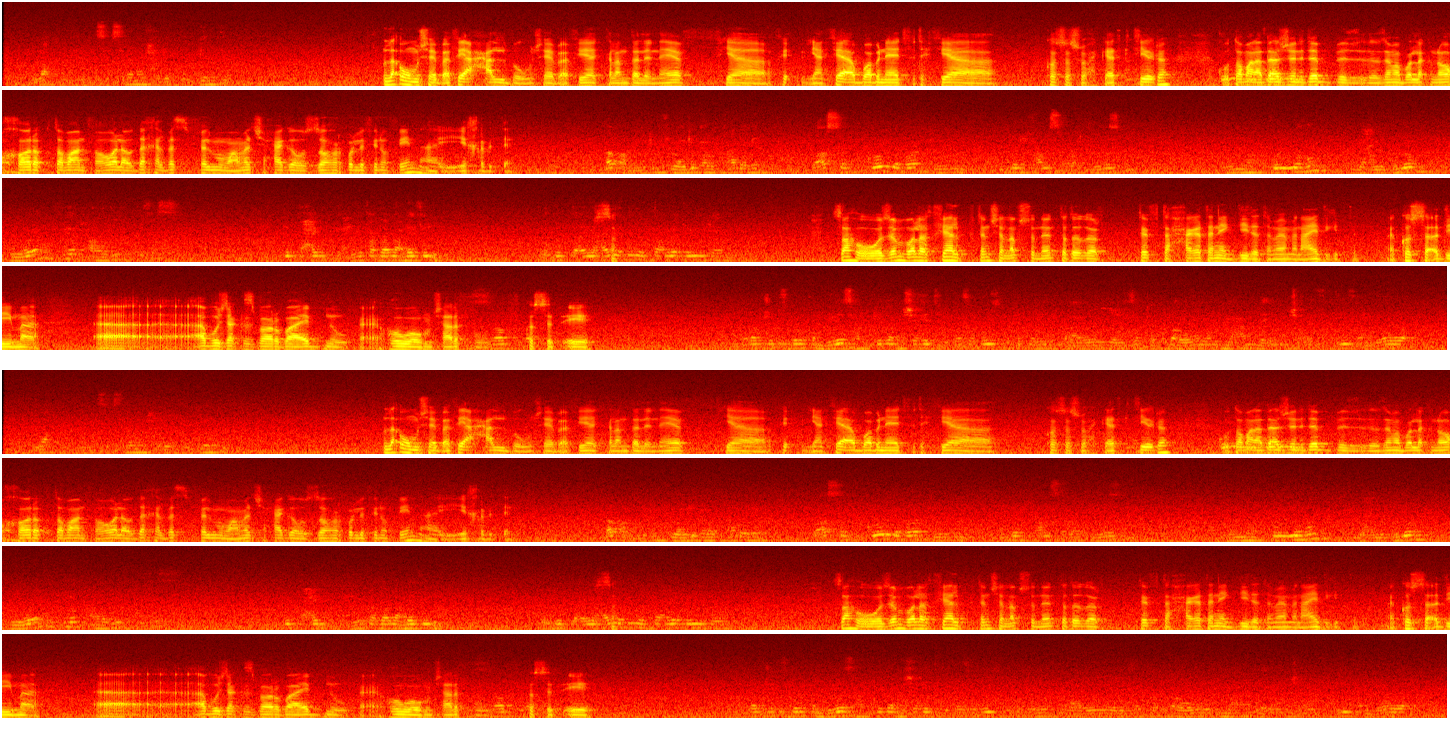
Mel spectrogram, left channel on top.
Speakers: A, on the left; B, on the left.
A: لا هي سلسله ناجحه جدا جدا يعني
B: لا ومش هيبقى فيها حلب ومش هيبقى فيها الكلام ده لان هي فيها في يعني فيها ابواب ان هي يتفتح فيها قصص وحكايات كتيره
A: نعم. ده كل
B: وطبعا
A: كل
B: اداء جوني ديب زي ما بقول لك ان هو خارق طبعا فهو لو دخل بس في فيلم وما عملش حاجه وظهر كل فين وفين هيخرب الدنيا
A: طبعا هجيب في هجيب ايرادات عاليه جدا واصلا كل بارت من من الخمسه بارت اللي نزلوا هم كلهم يعني كلهم جواهم فيهم حواديت وقصص تبقى حلو يعني ينفع تعمل عليها فيلم لو جبت اي
B: صح
A: حاجه تقدر تعمل عليها فيلم كامل
B: صح وزي ما بقول لك فيها البوتنشال نفسه ان انت تقدر تفتح حاجه تانية جديده تماما عادي جدا قصه قديمه آه، ابو جاك سبارو بقى ابنه آه، هو ومش عارف
A: بالظبط
B: في
A: بقى
B: قصه ايه
A: ومعانا بجوكسبورو كان بيظهر كده مشاهد في كذا جزء كده يطلع ازيك يا بابا وهو امي عامله ايه ومش عارف ايه فاللي هو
